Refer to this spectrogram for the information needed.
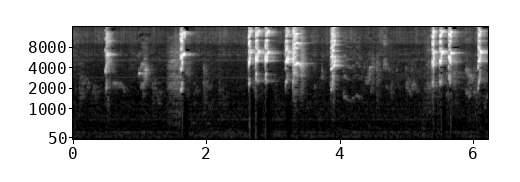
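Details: Lovebird calls for luring back an escaped bird: scattered shrill, high chirps in short bursts, some doubled or tripled, with quiet gaps between them.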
